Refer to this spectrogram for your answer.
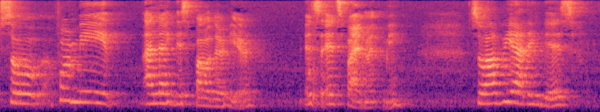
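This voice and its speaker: Over noticeable background noise and audible room echo, a woman talks at a moderate pace with a fairly high pitch and lively intonation. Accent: Filipino. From Philippines. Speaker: cooking vlogger. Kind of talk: cooking tutorial. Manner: halting, many fillers.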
